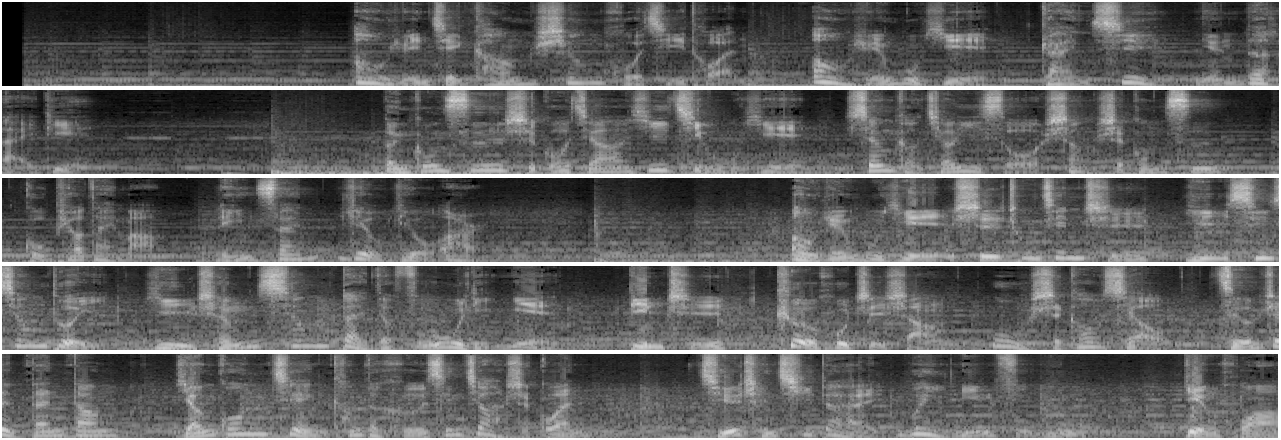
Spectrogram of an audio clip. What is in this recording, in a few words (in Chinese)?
物业彩铃; 奥园物业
